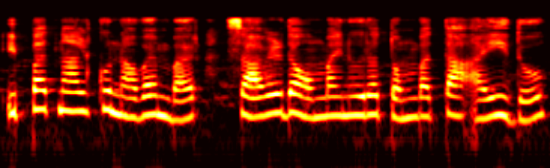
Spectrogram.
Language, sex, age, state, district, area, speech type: Kannada, female, 18-30, Karnataka, Shimoga, rural, spontaneous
